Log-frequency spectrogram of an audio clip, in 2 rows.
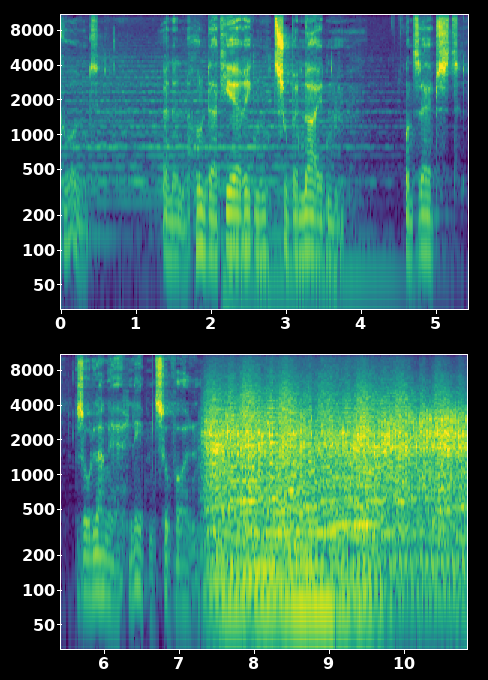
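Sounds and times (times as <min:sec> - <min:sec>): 
speech: 0:01.3 - 0:03.9, 0:04.6 - 0:09.9
propeller aircraft engines droning while coming in to land: 0:07.3 - 0:10.8.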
